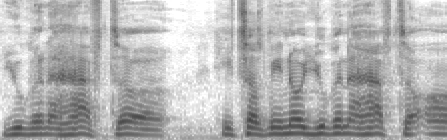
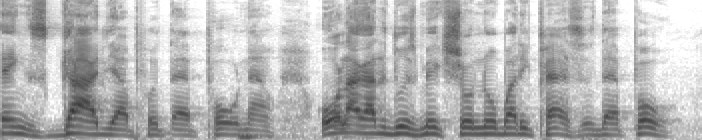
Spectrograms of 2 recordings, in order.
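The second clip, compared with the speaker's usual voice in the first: ordinary delivery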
